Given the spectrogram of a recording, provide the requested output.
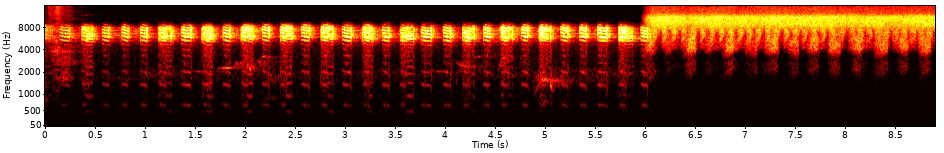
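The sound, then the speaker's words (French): A chorus of male cicadas, each male singing with the cymbals at the base of its abdomen and trying to overlap the others' signals, calls with loud, shrill buzzing that throbs in a steady rhythm of rapid pulses, then merges into a continuous, dense high-pitched drone. “Et donc ça produit un épiphénomène qui est ce, ce cœur qu'on entend.”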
